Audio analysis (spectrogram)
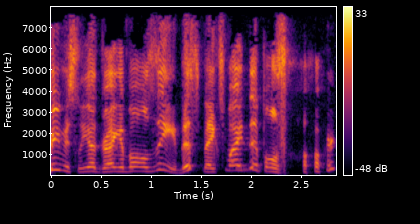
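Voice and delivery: very high-pitched TV announcer show-opener voice. Picturing an announcer introducing an episode: Gary Owens announcer voice. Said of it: "Gary Owens saying".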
